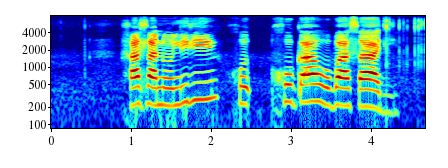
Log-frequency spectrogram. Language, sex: Southern Sotho, female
